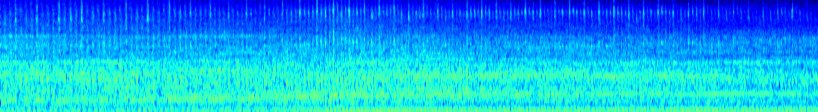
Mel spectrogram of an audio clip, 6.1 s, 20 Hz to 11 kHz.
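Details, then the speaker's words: Warm Ford 4040 industrial diesel tractor after four rebuilt injectors fitted: steady, even clatter with a firm low rumble, no stumbles or surges; no haze warm, a little black smoke under load; normal warm running. "really doesn't haze any once it's warmed up just got a little black when you get down on it or put it under a load so seems to be running really good warm"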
